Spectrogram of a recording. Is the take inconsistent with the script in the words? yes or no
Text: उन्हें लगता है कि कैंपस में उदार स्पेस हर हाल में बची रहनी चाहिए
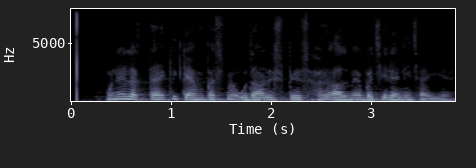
no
